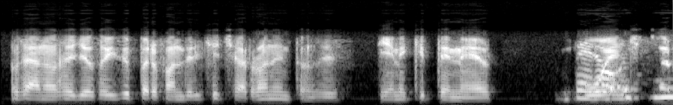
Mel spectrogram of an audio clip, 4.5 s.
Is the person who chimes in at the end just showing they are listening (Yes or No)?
No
